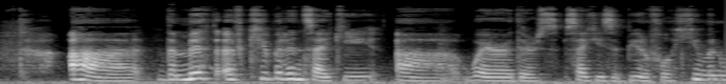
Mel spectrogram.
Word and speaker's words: Psyche: Well, he takes the ancient myth of Cupid and Psyche, and I say Psyche, it's probably technically supposed to be pronounced Suke because that's how you pronounce the Greek word for soul, which is where her name comes from.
